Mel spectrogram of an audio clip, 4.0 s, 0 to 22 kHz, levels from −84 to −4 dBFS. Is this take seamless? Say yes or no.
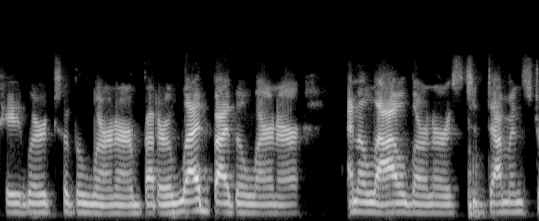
yes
